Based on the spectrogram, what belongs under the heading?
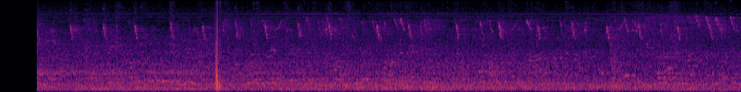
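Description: Outdoor background that starts abruptly just under a second in, with frequent short, high chirps scattered through it and one sharp click about four seconds in.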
